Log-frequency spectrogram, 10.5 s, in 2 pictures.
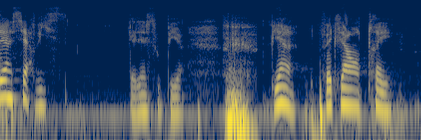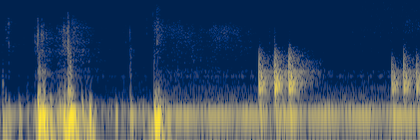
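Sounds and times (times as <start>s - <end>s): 
speech: 0.0s - 0.8s, 1.6s - 5.0s
steady low hum: 0.0s - 10.5s
knocking on a door: 8.5s - 9.2s, 10.2s - 10.5s.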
